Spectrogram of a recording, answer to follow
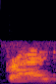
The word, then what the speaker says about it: Sprague: I call this man, I say Sprague, and it is not Sprack or something the wrong way.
